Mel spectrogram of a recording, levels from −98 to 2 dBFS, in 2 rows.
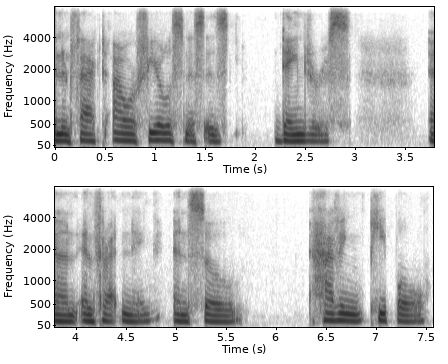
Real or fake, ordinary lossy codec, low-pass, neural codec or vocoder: real; Opus, 16 kbps; 7.2 kHz; none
